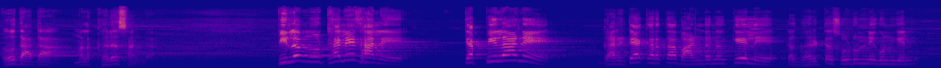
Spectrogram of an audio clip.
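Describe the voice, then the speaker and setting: High, bright-voiced preacher. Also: male voice, unhurried. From Maharashtra, India. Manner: animated, firing questions at the audience; drops into chanted verse lines. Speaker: kirtan preacher. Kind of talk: devotional kirtan sermon.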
